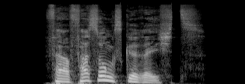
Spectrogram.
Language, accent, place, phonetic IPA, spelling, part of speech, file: German, Germany, Berlin, [fɛɐ̯ˈfasʊŋsɡəˌʁɪçt͡s], Verfassungsgerichts, noun, De-Verfassungsgerichts.ogg
- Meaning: genitive singular of Verfassungsgericht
